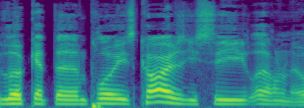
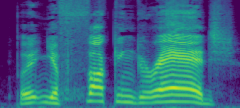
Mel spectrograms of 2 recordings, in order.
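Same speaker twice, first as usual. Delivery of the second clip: acted Canadian accent, higher pitch; 6 semitones higher, 3 dB louder than usual. Repeating the previous sentence, Canadian accent. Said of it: "That's a fucking Canadian accent".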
